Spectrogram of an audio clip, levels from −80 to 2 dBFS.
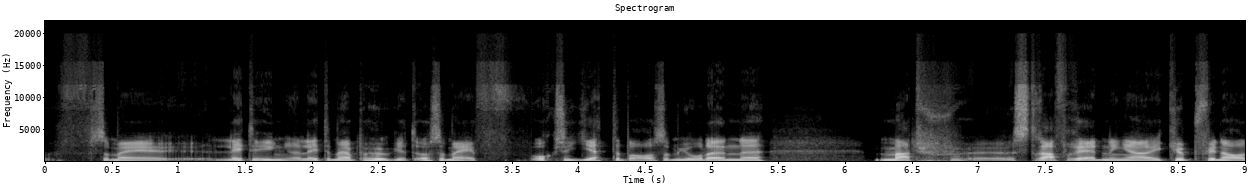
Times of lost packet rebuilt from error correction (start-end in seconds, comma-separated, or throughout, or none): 2.55-2.57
